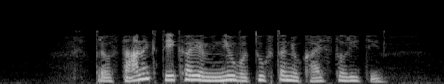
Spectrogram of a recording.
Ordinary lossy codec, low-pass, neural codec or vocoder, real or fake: AAC, 16 kbps; 19.8 kHz; none; real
